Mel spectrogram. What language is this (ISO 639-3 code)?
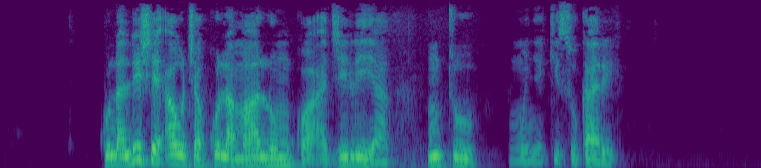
swa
